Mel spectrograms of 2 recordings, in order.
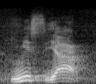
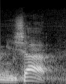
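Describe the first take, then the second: First: The s and y are said as separate sounds. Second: The s and y blend into one 'sh' sound. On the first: The speaker calls it right. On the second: The speaker calls it wrong.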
